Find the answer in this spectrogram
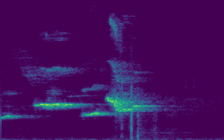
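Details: Orange-headed thrush singing, a recording used to make caged birds respond: a clear whistle stepping up and falling, ending in a loud harsh burst that fades quickly.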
